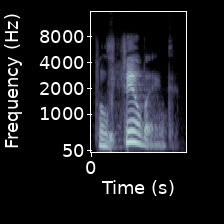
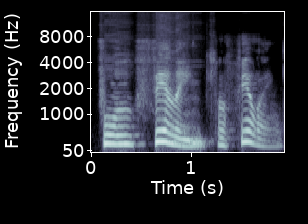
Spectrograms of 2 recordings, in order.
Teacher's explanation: the stress is on the second syllable fulfilling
